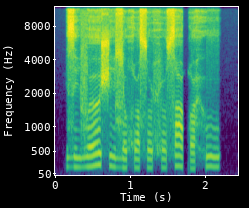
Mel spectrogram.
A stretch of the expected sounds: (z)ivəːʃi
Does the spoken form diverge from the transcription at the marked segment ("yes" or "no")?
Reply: no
